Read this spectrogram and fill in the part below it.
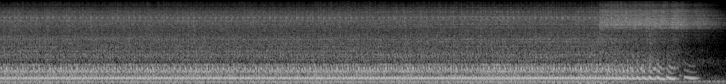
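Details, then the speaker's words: Campbell Hausfeld air compressor after unloader valve replacement: even pumping drone, then motor stops with a short sharp unloading hiss; running normally, with no more air leaking from the pressure switch area. "you know hiss at the end that's what it's supposed to do and it's not blowing air out from underneath here anymore"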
